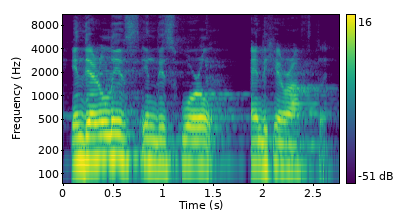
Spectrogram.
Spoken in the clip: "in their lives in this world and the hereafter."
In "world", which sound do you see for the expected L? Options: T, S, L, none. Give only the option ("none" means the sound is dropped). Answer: L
